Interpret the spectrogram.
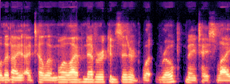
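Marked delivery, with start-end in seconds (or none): none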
